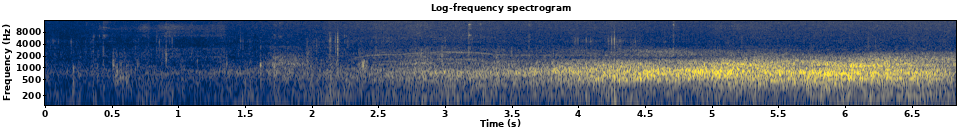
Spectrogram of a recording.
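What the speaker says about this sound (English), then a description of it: "somebody's flying a drone around here" A drone buzzes overhead above a woodland walking trail, its broad hum swelling steadily louder over the crunch of footsteps.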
